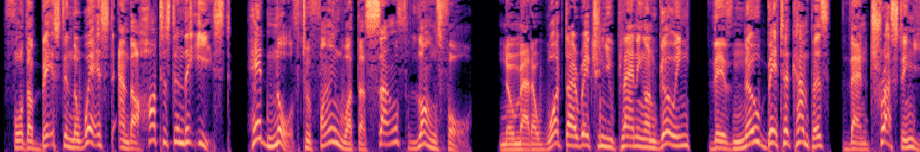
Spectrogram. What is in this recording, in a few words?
English Hard Sell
